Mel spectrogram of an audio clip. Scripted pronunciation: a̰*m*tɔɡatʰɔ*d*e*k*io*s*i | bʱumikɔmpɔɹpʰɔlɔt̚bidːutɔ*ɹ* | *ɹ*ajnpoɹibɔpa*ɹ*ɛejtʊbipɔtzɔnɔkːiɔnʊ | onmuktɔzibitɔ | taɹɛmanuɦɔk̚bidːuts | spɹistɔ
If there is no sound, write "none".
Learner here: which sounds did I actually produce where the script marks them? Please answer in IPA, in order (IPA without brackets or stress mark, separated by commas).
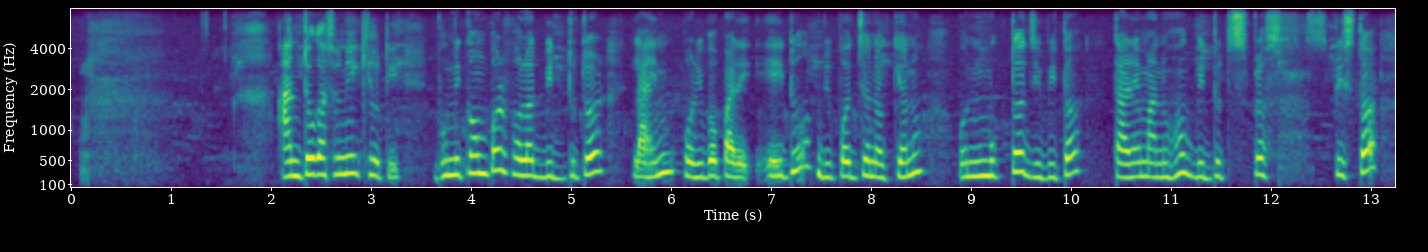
n, n, kʰ, t, ɹ, l, ɹ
